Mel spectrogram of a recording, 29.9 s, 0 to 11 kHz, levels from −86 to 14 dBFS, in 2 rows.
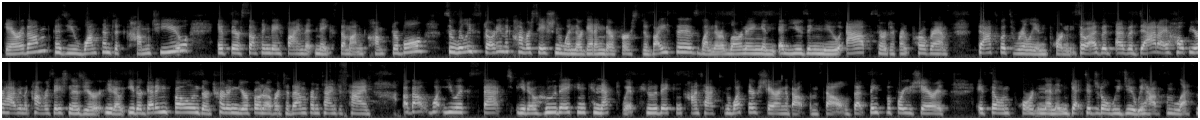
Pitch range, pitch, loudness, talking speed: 200-240 Hz, 220 Hz, -22 LUFS, 230 wpm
